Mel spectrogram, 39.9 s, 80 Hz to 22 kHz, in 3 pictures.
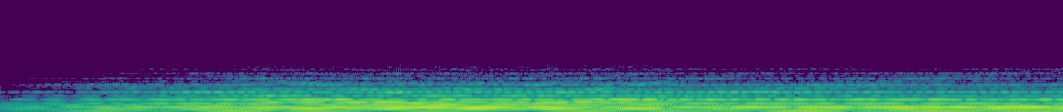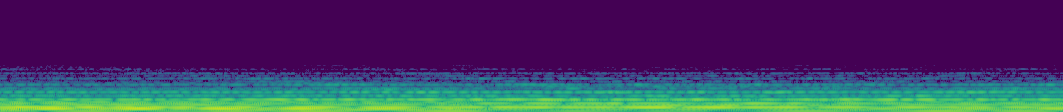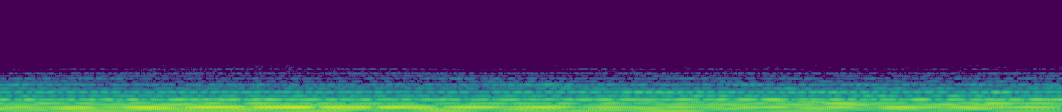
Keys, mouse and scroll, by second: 7.3 ctrl+space, 9.0 ctrl+z, 15.5 ctrl+z, 15.9 ctrl+space, 29.9 ctrl+z, 31.2 ctrl+z, 35.1 ctrl+space, 36.1 ctrl+space.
